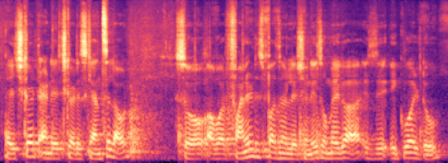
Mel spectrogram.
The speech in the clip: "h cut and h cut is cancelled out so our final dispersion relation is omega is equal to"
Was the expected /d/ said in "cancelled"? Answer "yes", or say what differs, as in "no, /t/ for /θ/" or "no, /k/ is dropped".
no, /d/ is dropped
